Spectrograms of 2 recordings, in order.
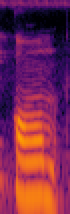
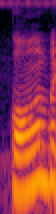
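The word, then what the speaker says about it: comb: कॉमब। कॉम्ब नहीं होता। B silent letter है।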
